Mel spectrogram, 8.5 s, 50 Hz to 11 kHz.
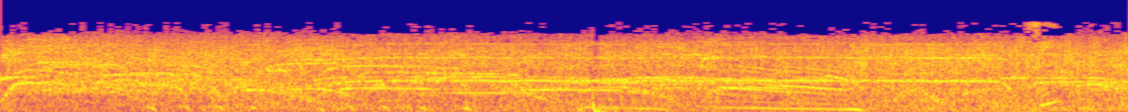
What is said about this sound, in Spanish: En 1987, después de publicar The Art of the Deal, El arte de la negociación, Donald Trump visita eh, a David Letterman y así le aplaudía.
